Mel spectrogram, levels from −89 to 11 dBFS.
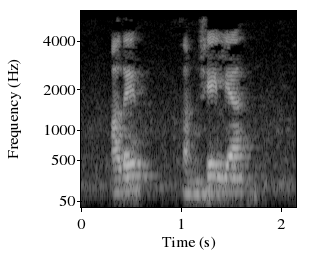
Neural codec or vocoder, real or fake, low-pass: none; real; 5.4 kHz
